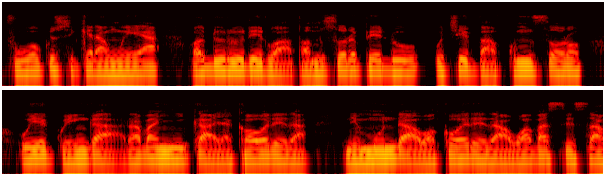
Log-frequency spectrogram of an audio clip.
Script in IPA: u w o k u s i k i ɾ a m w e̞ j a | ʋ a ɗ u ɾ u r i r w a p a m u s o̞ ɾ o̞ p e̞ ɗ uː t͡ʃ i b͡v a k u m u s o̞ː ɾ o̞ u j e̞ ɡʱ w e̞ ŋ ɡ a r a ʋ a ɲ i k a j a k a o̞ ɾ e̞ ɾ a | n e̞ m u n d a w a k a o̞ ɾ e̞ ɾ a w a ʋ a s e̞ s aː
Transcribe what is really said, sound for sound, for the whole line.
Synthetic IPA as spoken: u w o k u ʂ i k i ɾ a m w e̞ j a | w a ɗ u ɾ u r i r w a p a m u s o̞ ɾ o̞ p e̞ ɗ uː t͡ʃ i b͡v a k u m u s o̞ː ɾ o̞ u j e̞ ɡʱ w e̞ ŋ ɡ a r a ʋ a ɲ i k a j a k a o̞ ɾ e̞ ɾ a | n e̞ m u n d a w a k a o̞ ɾ e̞ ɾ a w a ʋ a s e̞ s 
